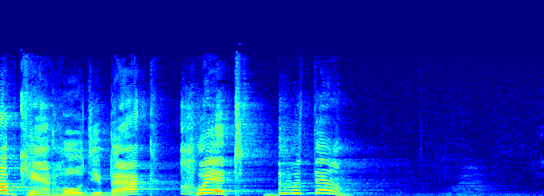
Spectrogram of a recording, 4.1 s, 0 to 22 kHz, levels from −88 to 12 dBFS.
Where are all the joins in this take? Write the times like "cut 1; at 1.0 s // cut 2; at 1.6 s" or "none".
cut 1; at 2.1 s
